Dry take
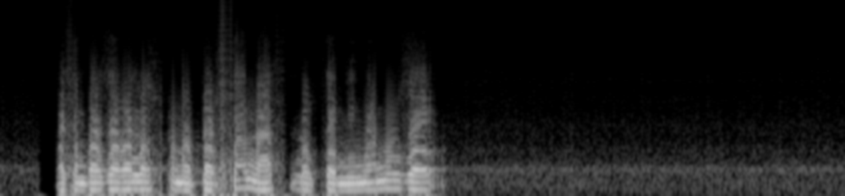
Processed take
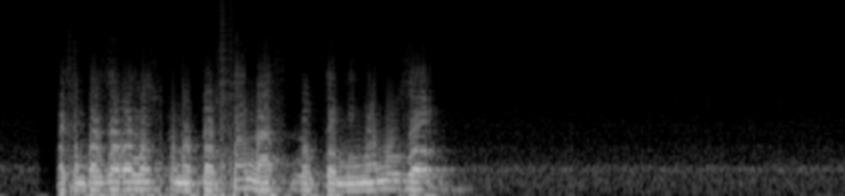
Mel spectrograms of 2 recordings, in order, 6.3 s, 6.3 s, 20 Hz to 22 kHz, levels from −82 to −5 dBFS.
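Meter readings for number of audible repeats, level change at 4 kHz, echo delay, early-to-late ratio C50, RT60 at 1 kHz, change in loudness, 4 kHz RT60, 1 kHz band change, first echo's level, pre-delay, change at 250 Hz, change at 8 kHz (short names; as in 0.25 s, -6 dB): none, -3.5 dB, none, 16.5 dB, 0.60 s, -3.5 dB, 0.35 s, -3.5 dB, none, 4 ms, -3.5 dB, n/a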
